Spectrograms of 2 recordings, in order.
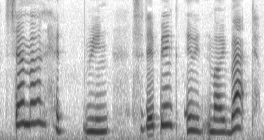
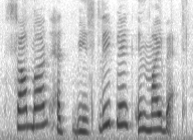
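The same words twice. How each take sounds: First: It is said in a medium-sized voice. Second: It is said in a tiny, small voice.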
